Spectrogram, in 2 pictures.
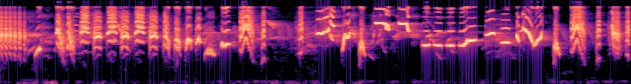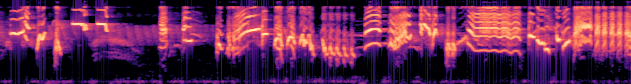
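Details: Lure song of an oriental magpie-robin meant to stir other magpie-robins into singing, a long fast medley of sharp whistles, ringing chirps and rattled trills with brief pauses, ending in buzzy rasping notes.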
